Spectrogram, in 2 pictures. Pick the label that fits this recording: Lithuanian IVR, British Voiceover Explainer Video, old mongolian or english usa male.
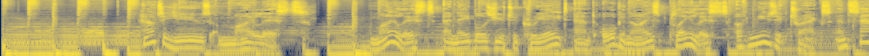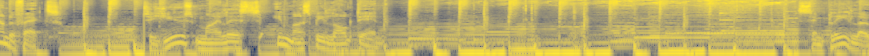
British Voiceover Explainer Video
